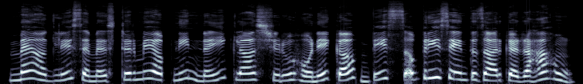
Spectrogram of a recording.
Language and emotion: Hindi, happy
